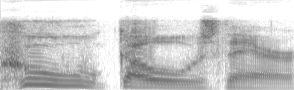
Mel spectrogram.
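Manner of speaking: furious, loud, ghostly angry shout. Game master voicing one of two ghostly women confronting the players, angry shout. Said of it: "in an angry tone, one of them shouts at you".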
